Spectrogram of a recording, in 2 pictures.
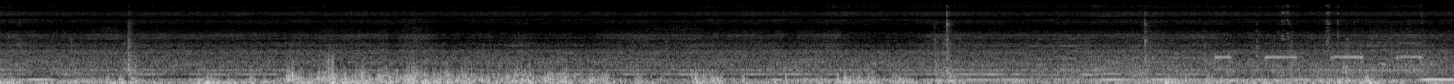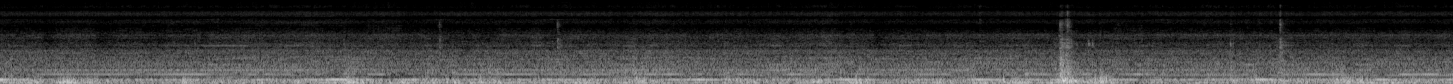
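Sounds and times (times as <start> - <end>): excavator diesel engine: 0.0 - 29.0
short alarm beeps: 12.1 - 14.3.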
